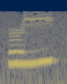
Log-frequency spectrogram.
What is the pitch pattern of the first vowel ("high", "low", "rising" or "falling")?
rising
